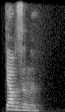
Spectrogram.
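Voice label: "тявзыны", Komi, female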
